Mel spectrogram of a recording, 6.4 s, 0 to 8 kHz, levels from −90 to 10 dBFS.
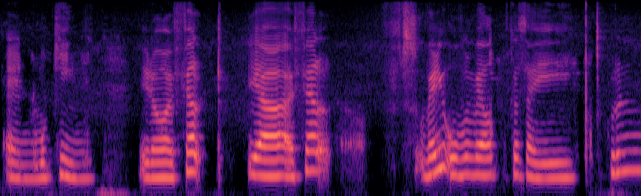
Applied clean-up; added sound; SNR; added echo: neural mask model Resemble Enhance denoiser.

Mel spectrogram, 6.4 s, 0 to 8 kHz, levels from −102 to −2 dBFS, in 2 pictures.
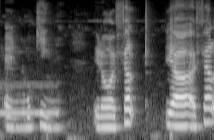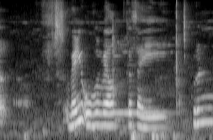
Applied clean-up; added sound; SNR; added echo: classical method log-MMSE.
